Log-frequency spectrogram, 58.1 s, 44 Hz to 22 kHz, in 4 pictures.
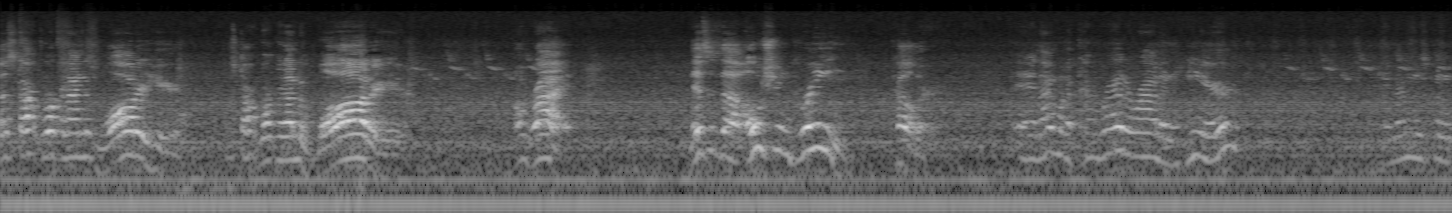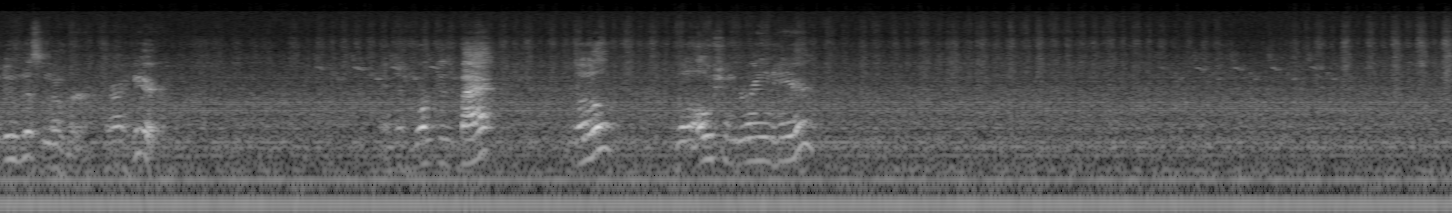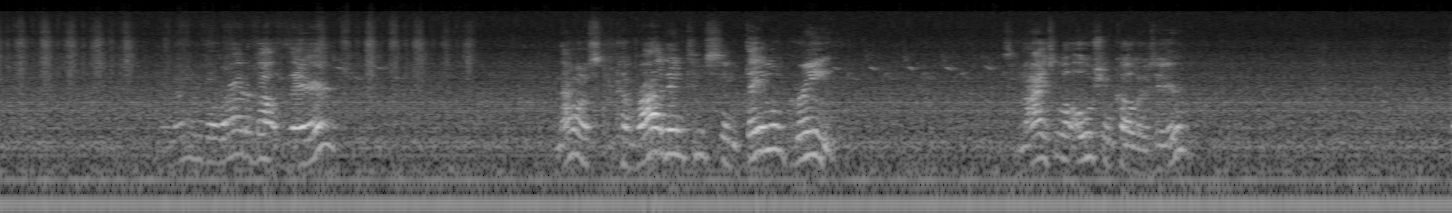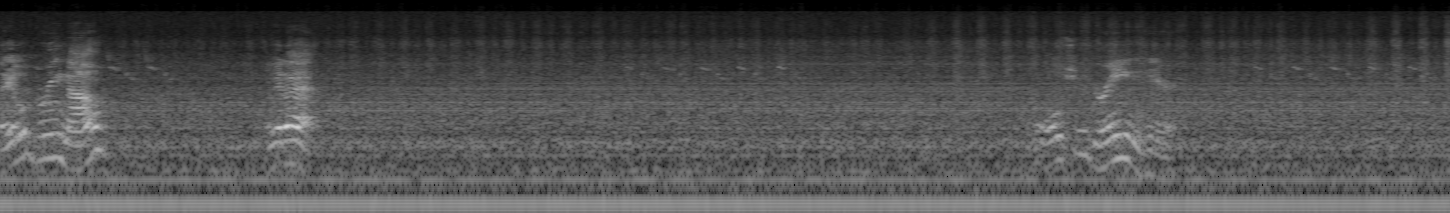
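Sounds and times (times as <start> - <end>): paintbrush scrubbing on canvas: 0.0 - 3.8, 10.3 - 37.4, 43.6 - 58.0
steady low hum: 0.0 - 58.0.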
